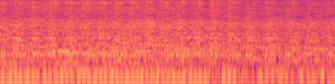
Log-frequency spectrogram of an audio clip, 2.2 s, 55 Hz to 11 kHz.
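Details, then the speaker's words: Royal Enfield Bullet 350 after repair for heavy tappet noise; it now idles with an even, steady single-cylinder thump and a quiet top end, much better than before. "खटपट ज़्यादा थी इसके अंदर, अब ठीक है, पहले से बहुत बढ़िया।"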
